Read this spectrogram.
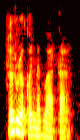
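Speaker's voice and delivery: plain reading voice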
